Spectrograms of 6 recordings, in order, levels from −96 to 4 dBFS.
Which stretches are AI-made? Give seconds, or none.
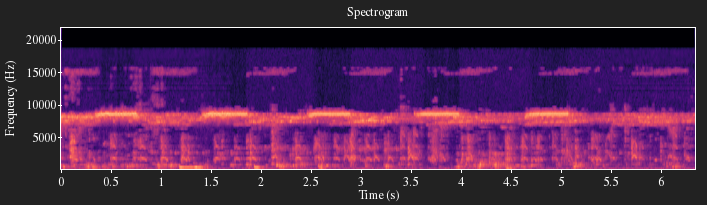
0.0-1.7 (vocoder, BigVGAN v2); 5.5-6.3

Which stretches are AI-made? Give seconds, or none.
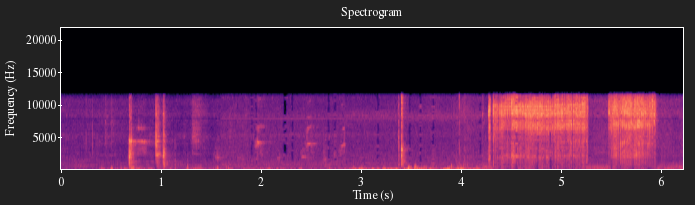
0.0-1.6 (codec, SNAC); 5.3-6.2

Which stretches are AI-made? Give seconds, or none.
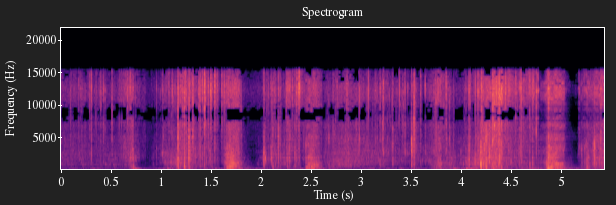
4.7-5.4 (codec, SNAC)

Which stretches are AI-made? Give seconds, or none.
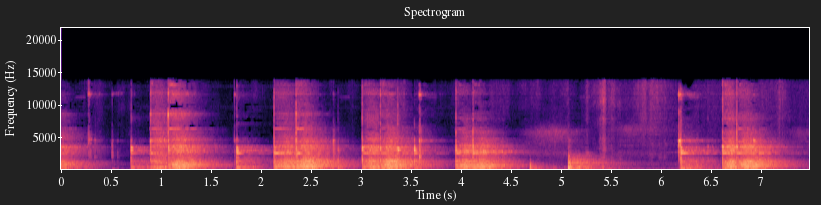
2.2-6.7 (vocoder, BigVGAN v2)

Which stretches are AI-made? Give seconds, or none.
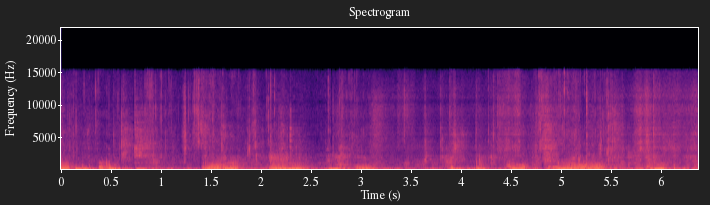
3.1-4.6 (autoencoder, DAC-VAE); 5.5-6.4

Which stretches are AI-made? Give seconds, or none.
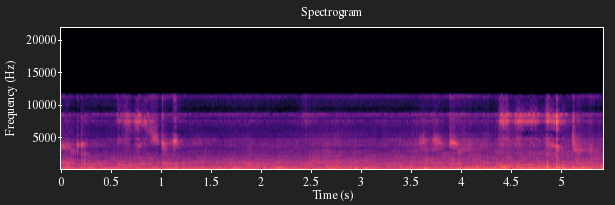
0.0-5.4 (codec, SNAC)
